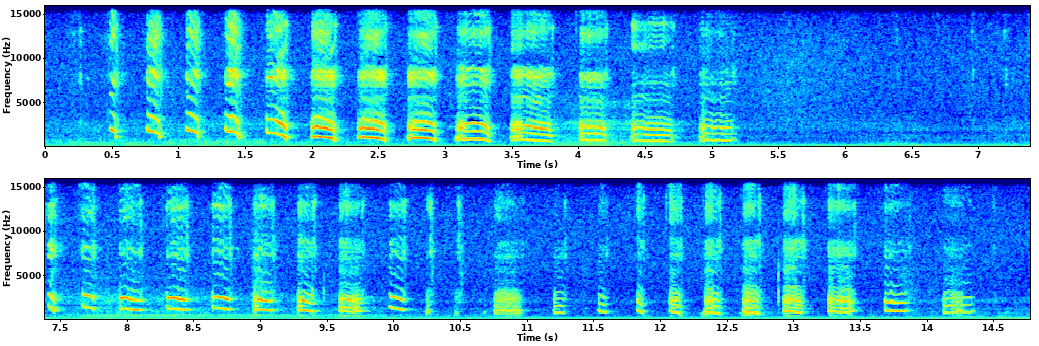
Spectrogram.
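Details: A male parti-colour Chihuahua gives rapid, high-pitched whimpering yips, about three a second, over a low steady hum.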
